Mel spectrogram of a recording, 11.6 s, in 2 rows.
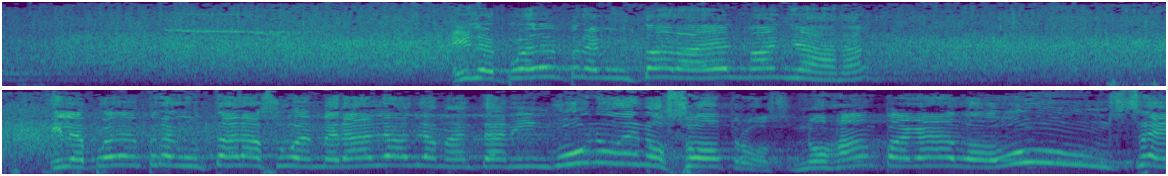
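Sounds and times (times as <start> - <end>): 
audience applause: 0.0 - 7.6
speech: 2.2 - 4.5, 6.1 - 11.6.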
